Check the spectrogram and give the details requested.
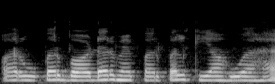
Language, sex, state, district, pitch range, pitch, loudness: Hindi, female, Jharkhand, Palamu, 190-205 Hz, 195 Hz, -15 LUFS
